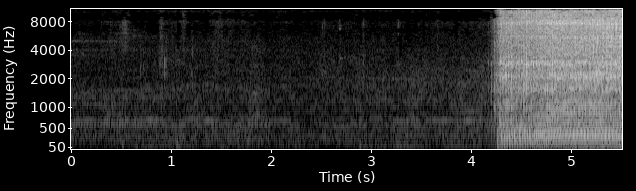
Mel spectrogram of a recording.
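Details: Small chainsaw, long dead with a missing top cover, plug connector and handle cap, after carburettor bracket repair: starts and runs with a loud steady buzz that climbs in pitch; owner advised to replace the carburettor bracket holder.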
